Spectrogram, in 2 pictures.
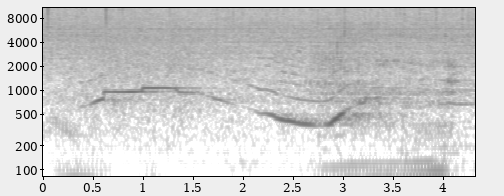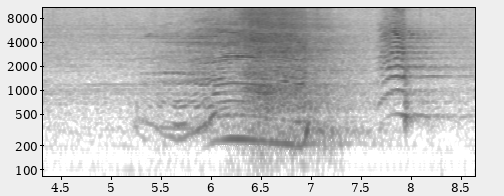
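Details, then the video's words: A whale sings in long tonal moans that swoop up and down, with brighter upswept cries; this is the whale-song recording by marine scientist Robert Payne that was issued with National Geographic in 1979. "그 소리를 한번 잠깐 여러분이 들어보시기 바랍니다. 고래가 내는 소리입니다."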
